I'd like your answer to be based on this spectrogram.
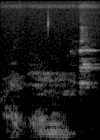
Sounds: Sneeze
